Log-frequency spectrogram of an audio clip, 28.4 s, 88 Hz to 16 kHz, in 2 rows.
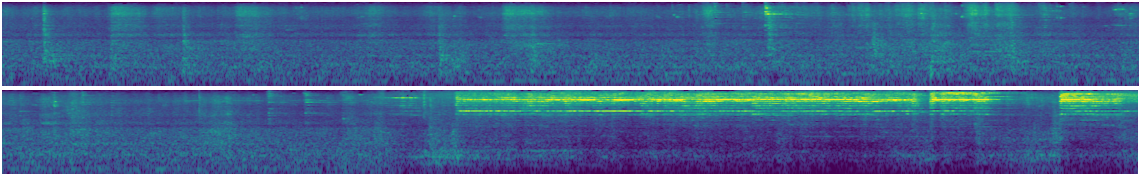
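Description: Freight train wagons rolling past, with a steady rumble and clatter of wheels over the rail joints. From about 20 seconds in, several high-pitched wheel squeals ring out over a quieter rumble of a slower train.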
